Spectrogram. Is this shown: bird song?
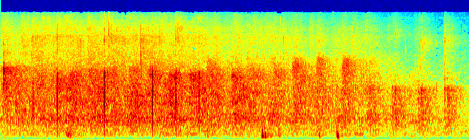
no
